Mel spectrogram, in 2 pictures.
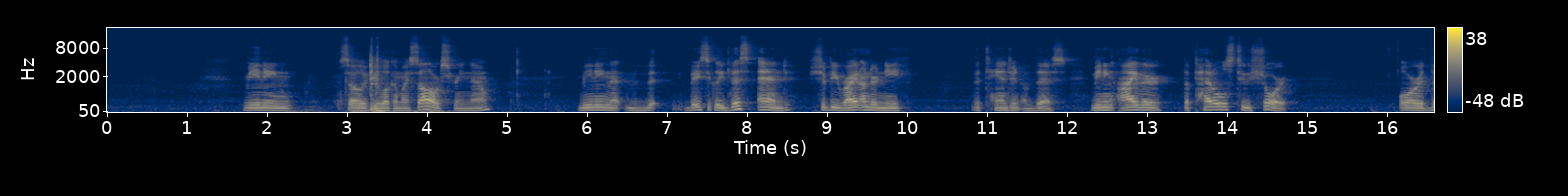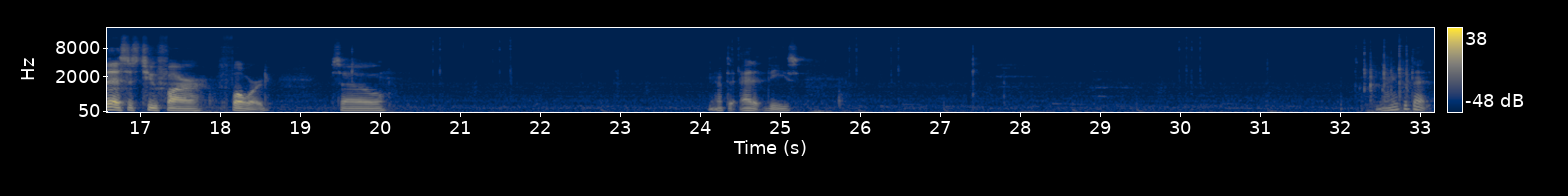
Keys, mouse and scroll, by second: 4.5 scroll down 2, 4.7 scroll up 2, 5.1 middle click, 5.6 scroll down 2, 7.4 click, 7.7 middle click, 12.5 scroll down 2, 15.2 scroll up 2, 16.0 click, 18.5-19.3 scroll down 2, 19.3-19.7 scroll up 2, 19.6 middle click, 20.1 scroll down 1, 20.6 click, 21.5 click, 22.6-23.4 scroll up 2, 23.4 scroll up 1, 24.4 click, 25.8 click, 26.3 click, 27.4-27.8 scroll down 1, 27.8 scroll up 1, 27.9-28.4 scroll down 2, 28.5 scroll up 1, 28.7 scroll down 1, 28.8-29.4 scroll up 2, 30.0 click.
